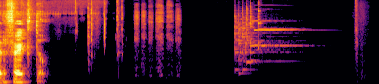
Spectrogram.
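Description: Short electronic menu chimes sound.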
